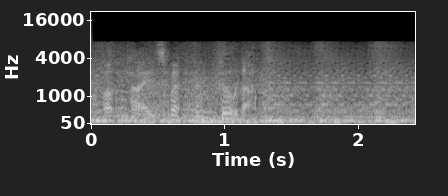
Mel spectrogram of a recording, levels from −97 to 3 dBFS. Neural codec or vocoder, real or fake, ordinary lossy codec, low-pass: codec, 16 kHz, 1.1 kbps, Voila-Tokenizer; fake; none; none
